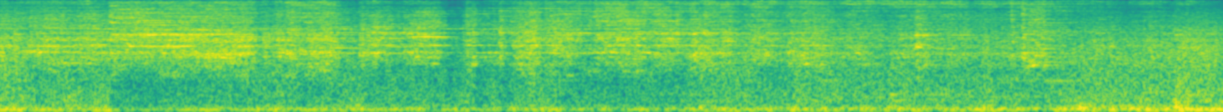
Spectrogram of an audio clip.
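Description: Freight train of coal hopper cars rolling past: a steady low rumble of steel wheels on rail, with a high metallic squeal of wheels working through a curve.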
